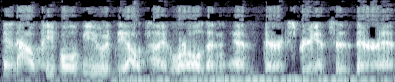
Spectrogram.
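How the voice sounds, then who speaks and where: In an Upper Midwest accent, a man speaks at a fairly quick pace. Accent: Upper Midwest American. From Madison, Wisconsin. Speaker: nonprofit founder. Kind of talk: radio interview.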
